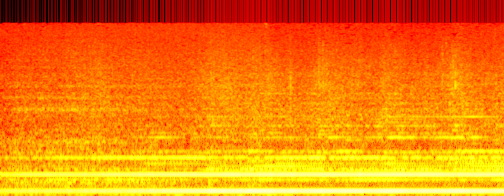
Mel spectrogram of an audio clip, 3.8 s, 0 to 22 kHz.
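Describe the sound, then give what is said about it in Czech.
A water bell instrument, which with its water surface weighs about 80 kg, sounds a sustained, resonant tone with a deep low hum and steady ringing overtones during a concert, swelling slightly in loudness and holding unbroken throughout, with no voices. “Zvuk nástroje, tedy vodnářského zvonu, je doplněn, jak jste říkal, tou projekcí”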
